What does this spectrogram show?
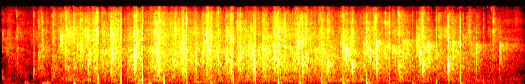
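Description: A crowd breaks into steady applause, many hands clapping in a dense, fast patter that holds strong for several seconds before tapering off at the end.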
